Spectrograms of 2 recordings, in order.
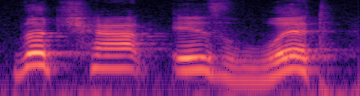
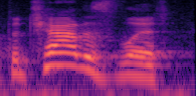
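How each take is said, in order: First: "The chat is lit" stretched slow, higher and louder; drawn-out hype. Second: Said in the usual way. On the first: Real, not acted. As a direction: draw out "The chat is lit" hyped up. Repeats chat remark, drawn out.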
